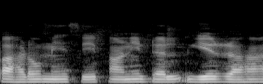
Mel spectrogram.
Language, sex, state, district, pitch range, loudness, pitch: Hindi, male, Uttar Pradesh, Shamli, 120-125 Hz, -18 LUFS, 120 Hz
